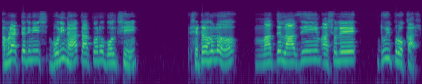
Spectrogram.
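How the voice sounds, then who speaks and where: A man's voice: high voice, slow, pauses often, sharp tone, no room sound. A man teaching a Quran recitation lesson online. He poses questions and answers them himself, over dull, dry video call audio.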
